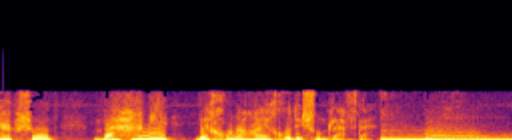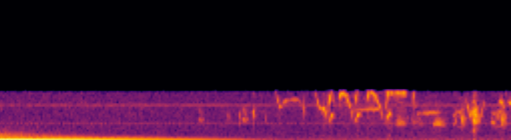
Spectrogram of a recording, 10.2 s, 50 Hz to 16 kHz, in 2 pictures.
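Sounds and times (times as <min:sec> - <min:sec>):
speech: 0:00.0 - 0:04.3
low sustained tone: 0:03.8 - 0:07.8
birds chirping in the morning: 0:04.3 - 0:10.2.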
